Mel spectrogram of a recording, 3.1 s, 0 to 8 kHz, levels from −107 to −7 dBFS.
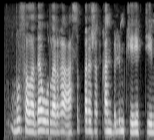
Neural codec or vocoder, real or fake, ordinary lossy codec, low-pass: none; real; MP3, 64 kbps; 7.2 kHz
